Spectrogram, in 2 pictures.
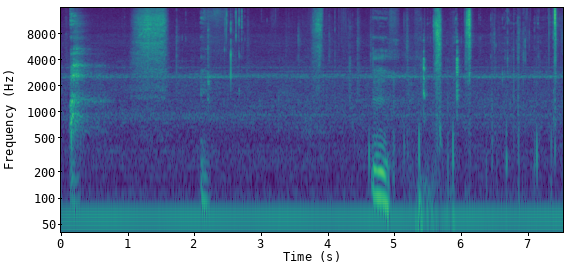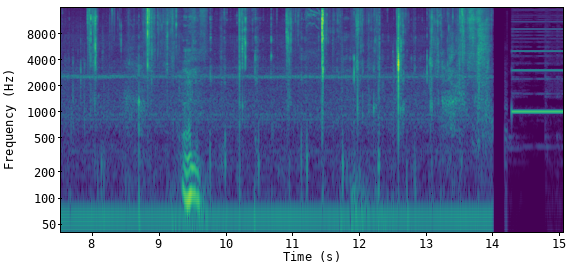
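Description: A man eats crunchy food close to a microphone, with crisp bites and chewing.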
